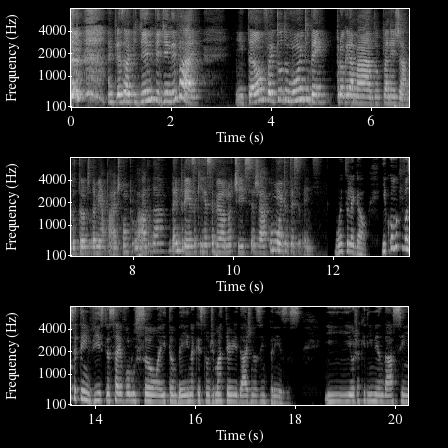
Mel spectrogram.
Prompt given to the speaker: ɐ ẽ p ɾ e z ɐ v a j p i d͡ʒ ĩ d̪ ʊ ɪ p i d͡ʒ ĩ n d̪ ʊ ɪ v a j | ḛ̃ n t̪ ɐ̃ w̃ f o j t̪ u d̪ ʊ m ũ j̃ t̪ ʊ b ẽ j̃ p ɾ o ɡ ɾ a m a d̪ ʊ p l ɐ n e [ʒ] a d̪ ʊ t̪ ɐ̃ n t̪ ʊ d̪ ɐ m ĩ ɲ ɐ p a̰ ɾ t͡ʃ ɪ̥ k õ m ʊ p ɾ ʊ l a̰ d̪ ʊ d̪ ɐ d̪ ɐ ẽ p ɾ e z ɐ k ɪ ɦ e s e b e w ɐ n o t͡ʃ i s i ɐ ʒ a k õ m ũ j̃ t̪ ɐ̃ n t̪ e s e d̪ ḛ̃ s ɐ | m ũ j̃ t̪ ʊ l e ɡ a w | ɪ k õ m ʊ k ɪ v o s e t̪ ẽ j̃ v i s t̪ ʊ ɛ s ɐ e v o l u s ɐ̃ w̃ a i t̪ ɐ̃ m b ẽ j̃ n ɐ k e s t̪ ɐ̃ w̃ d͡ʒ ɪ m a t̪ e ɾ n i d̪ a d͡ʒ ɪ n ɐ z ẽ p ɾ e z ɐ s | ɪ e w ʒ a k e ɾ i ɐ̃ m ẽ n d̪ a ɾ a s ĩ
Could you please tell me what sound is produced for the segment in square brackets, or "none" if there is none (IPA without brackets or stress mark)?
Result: ʒ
